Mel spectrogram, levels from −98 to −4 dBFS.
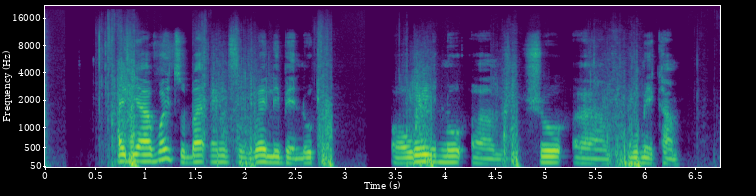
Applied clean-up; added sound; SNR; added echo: neural mask model RNNoise.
